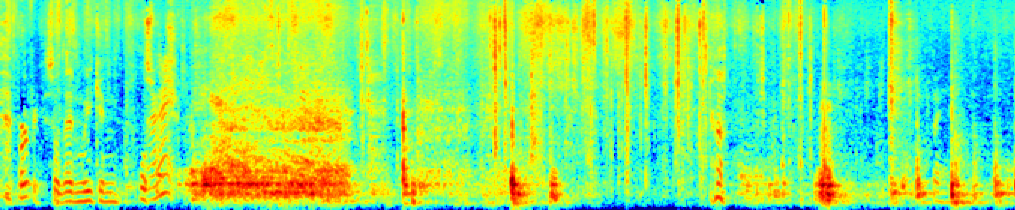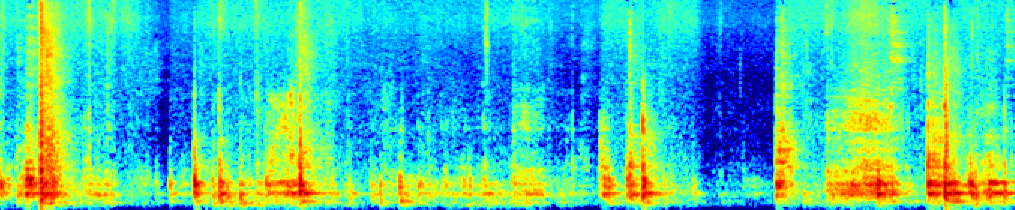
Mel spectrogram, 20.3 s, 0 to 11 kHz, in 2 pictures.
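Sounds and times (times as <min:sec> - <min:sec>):
chairs scraping across floor: 0:00.0 - 0:05.8, 0:10.0 - 0:16.9, 0:17.9 - 0:20.3
speech: 0:00.2 - 0:03.7
chairs being shifted around: 0:01.2 - 0:05.8, 0:07.1 - 0:17.2, 0:17.9 - 0:20.3.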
